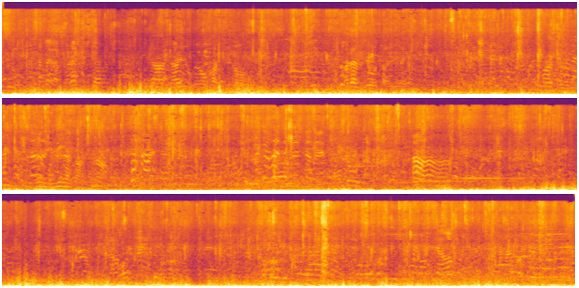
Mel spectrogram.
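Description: A crowd of people talk quietly nearby.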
